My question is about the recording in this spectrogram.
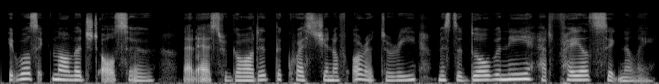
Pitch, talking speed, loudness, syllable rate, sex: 200 Hz, 145 wpm, -21 LUFS, 5.3 syllables/s, female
